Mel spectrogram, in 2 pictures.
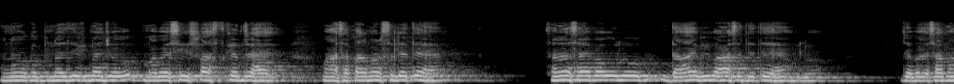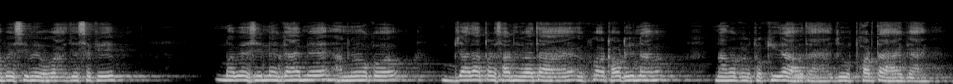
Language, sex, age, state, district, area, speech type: Hindi, male, 60+, Bihar, Samastipur, rural, spontaneous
